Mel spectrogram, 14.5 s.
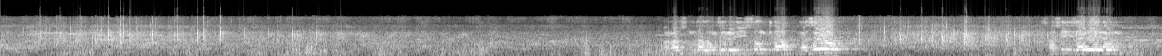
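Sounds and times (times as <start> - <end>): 
loud audience applause: 0.0 - 5.0, 10.6 - 14.5
speech: 8.4 - 10.7, 13.1 - 14.2.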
